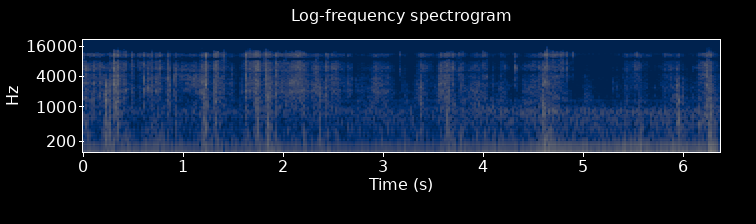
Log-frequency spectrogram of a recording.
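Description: Paper banknotes and a clear plastic binder envelope being handled, giving quick crinkling rustles and small clicks. The handling is busiest in the first few seconds and thins out after about four seconds.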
